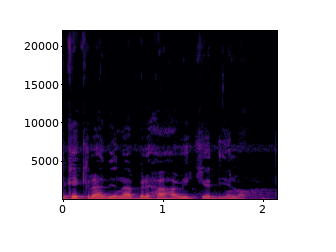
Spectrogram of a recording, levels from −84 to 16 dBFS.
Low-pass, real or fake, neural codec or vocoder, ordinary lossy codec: none; fake; vocoder, 44.1 kHz, 128 mel bands every 256 samples, BigVGAN v2; none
